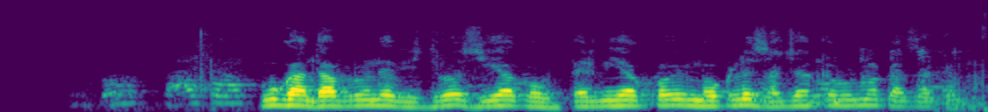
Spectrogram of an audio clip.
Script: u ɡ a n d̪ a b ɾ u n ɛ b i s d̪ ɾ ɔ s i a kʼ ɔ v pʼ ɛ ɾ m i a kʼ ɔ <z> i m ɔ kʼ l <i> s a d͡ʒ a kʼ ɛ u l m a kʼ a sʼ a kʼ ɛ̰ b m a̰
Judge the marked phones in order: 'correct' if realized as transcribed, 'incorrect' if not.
incorrect: v, incorrect: ɛ

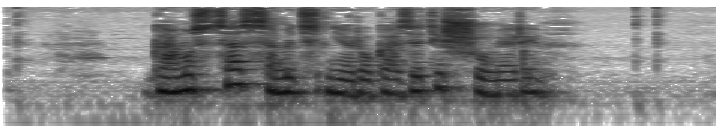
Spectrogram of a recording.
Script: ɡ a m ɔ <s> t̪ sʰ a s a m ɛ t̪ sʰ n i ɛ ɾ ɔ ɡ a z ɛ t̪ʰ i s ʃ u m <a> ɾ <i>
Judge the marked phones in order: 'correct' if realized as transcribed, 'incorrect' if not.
correct, incorrect: ɛ, correct

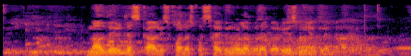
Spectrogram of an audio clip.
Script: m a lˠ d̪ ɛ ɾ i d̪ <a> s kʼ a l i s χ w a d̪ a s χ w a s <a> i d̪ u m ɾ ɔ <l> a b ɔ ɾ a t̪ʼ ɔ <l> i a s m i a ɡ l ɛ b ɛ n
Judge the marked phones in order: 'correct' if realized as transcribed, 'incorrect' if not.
correct, correct, correct, incorrect: ɾ

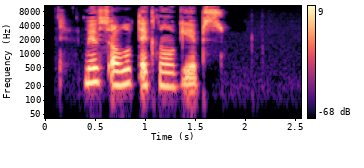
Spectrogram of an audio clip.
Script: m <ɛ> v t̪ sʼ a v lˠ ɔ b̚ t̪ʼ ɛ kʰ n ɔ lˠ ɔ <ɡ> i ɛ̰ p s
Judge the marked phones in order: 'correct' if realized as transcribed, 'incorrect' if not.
correct, correct

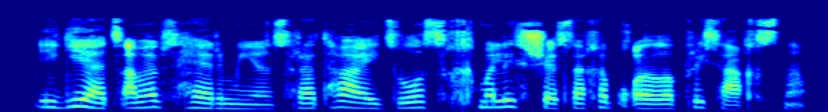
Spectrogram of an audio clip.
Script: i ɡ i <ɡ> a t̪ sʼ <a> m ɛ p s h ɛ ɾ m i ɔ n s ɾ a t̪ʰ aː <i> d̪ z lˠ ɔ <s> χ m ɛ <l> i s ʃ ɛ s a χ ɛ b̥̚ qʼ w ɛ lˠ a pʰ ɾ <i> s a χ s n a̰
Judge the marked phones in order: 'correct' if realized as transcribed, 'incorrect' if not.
incorrect: none, correct, correct, correct, correct, correct

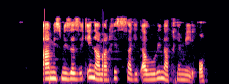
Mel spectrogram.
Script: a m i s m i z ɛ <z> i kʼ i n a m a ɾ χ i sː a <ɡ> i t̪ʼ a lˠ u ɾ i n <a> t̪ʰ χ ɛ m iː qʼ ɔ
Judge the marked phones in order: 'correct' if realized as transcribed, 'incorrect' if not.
correct, correct, correct

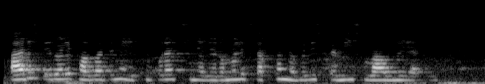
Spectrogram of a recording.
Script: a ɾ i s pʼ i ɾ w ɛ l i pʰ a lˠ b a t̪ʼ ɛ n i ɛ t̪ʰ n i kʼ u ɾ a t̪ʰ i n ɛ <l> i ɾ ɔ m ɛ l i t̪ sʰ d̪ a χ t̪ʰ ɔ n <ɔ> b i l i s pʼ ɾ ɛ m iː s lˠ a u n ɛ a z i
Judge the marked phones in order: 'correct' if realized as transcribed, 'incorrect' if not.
correct, correct

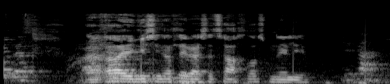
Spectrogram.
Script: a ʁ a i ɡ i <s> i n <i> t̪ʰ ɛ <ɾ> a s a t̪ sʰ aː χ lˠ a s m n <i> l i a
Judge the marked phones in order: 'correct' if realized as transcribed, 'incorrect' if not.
correct, incorrect: a, correct, incorrect: ɛ

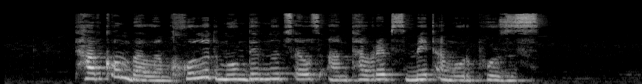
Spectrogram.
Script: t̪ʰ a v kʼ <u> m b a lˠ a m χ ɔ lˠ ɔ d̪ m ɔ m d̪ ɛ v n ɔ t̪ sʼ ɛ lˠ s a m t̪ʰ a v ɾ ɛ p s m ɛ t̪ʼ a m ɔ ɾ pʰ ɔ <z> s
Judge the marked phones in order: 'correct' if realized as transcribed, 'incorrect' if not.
incorrect: ɔ, correct

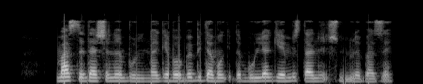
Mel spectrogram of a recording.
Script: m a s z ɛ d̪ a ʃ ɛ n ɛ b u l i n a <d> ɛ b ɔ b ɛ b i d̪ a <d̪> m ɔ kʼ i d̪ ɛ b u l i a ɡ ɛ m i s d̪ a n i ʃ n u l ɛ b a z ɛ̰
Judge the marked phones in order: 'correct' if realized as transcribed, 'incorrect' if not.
incorrect: ɡ, incorrect: none

